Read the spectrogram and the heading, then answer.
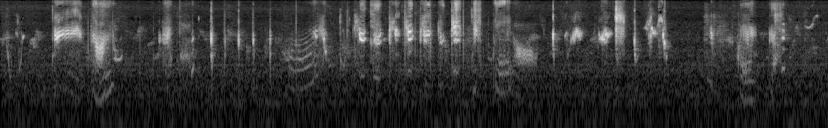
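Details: Pet budgerigar in a very good mood, chattering with rapid bright chirps, trills and short warbled notes in a busy, uneven stream, some sweeping up or down.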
